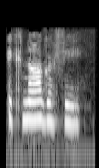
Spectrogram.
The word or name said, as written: ichnography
